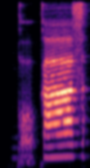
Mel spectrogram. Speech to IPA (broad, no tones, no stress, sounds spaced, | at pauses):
ɡ ɔ̰ k aː z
